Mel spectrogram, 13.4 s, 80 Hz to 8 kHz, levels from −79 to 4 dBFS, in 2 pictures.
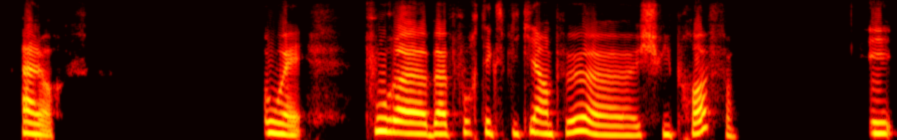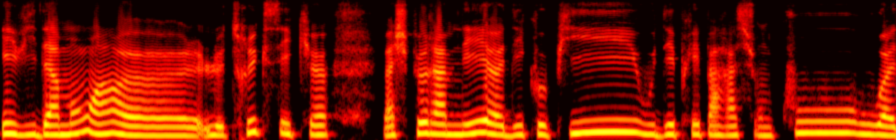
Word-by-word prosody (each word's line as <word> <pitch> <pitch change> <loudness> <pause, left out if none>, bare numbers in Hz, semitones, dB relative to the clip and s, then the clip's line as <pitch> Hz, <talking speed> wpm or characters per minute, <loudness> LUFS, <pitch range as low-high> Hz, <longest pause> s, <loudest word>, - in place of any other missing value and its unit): Alors. 230 +5 +2 1.5
Ouais. 225 -4 +2 0.4
Pour, 275 -2 +3
heu, 225 -3 +6
bah, 215 0 +3
pour 235 +3 -9
t'expliquer 235 +1 -4
un 225 - +3
peu, 240 +6 0
heu, 195 -5 +1
je 190 - -6
suis 200 0 -4
prof 230 - -2 1.1
et, 225 -1 +2
évidemment 205 +4 +2
hein, 220 -1 +3
heu, 180 -1 0
le 185 +1 -2
truc 245 +8 -3
c'est 220 -3 -5
que, 195 -1 -3 0.4
bah, 185 - 0
je 195 - -5
peux 230 - +1
ramener, 210 +2 +2
heu, 200 -2 +2
des 190 +2 -4
copies, 250 +6 +1
ou 205 -2 -2
des 205 +3 -2
préparations 195 -2 -5
de 180 - -6
cours 235 +3 -1
ou, 205 -1 0
heu, 185 -1 +1
215 Hz, 155 wpm, -20 LUFS, 195-235 Hz, 1.5 s, heu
